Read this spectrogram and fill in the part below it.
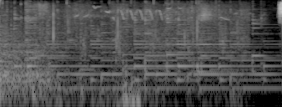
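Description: Horses near a small country lane in rural western Ireland, with soft hoof clops and a whinny amid faint farm ambience, quiet and somewhat distant.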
